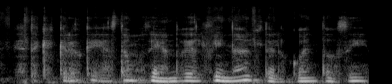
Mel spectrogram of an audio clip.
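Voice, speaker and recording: Whispering and soft-spoken, a woman talks at a moderate pace with big swings in loudness over light background noise. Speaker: ASMR creator. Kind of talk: soft-spoken ASMR roleplay. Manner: soft intimate ASMR whisper. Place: home room.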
